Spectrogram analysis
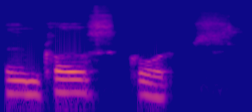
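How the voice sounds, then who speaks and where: A man's voice: fairly high pitch, steady tone, very slow, dark tone, rough recording. A man who is a Navy veteran, telling his service stories in a casual interview and rambling as he loses his thread.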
